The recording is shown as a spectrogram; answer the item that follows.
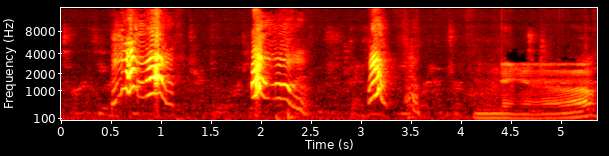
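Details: Alaskan malamute puppy making wavering, yodel-like howling calls that rise and fall in pitch, three separate calls over about four seconds, followed by a steady low drawn-out tone to the end.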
